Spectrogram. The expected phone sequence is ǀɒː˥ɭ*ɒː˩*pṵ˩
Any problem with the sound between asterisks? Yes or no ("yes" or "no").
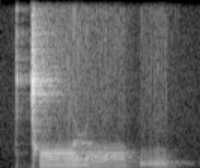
no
